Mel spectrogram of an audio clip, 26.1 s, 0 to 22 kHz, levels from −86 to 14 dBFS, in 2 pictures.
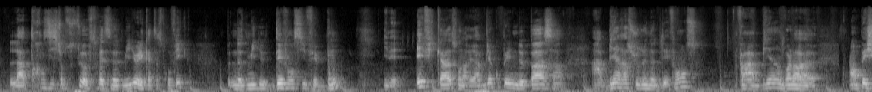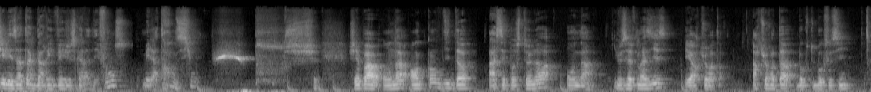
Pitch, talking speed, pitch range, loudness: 120 Hz, 150 wpm, 105-140 Hz, -22 LUFS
